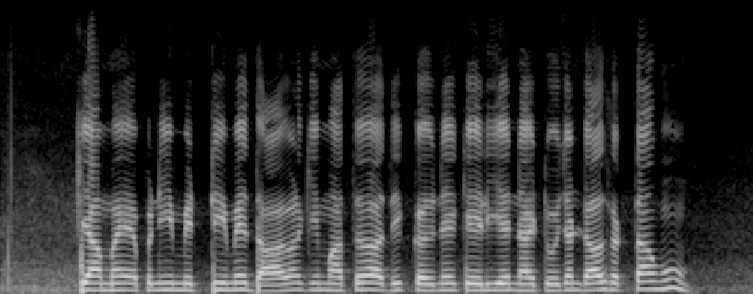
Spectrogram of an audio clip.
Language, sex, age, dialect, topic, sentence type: Hindi, male, 18-24, Awadhi Bundeli, agriculture, question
